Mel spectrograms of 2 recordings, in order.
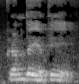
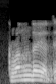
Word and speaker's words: ক্রন্দ্যতে: শিশু না, ক্রন্দয়তে, ক্রন্দয়তে নয় ক্রন্দ্যতে, উচ্চারণটা ক্রন্দ্যতে, ক্রন্দ্যতে।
